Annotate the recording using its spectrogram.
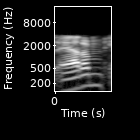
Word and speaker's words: Adam: Yep, first name is Adam, A-D-A-M. Last name is Jewett-Pierzo. It's spelled J-E-W-E-T-T hyphen P-E-R-R.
